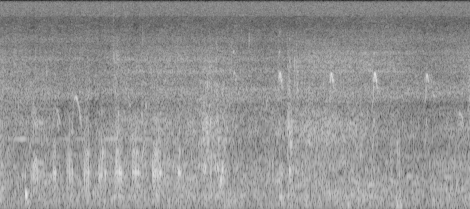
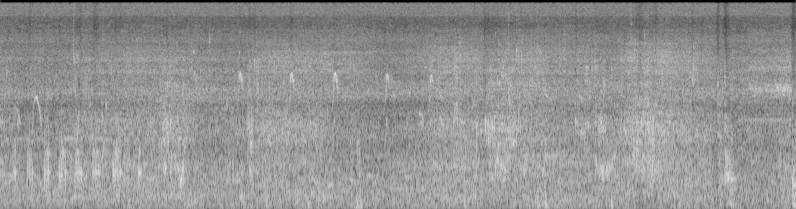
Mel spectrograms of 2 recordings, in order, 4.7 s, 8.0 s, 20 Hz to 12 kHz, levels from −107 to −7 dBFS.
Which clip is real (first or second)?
first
